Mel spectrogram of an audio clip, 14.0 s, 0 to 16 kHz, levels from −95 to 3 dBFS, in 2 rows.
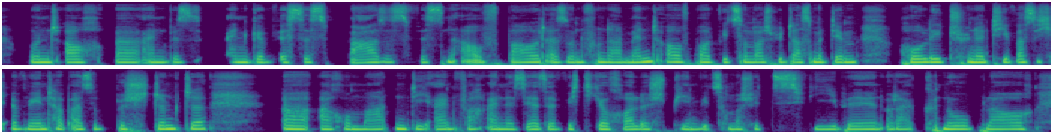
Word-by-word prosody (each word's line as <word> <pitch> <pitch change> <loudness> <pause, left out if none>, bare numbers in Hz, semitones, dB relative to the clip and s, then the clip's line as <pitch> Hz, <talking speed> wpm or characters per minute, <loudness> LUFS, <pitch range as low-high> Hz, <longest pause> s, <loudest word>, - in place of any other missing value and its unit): und 180 0 +2
auch, 180 0 -2
äh, 180 - 0
ein 175 0 0
bis 180 0 -5
ein 180 0 +1
gewisses 180 0 -1
Basiswissen 180 +3 -2
aufbaut 190 -1 -2
also 180 0 -1
'n 180 - +1
Fundament 180 +3 +2
aufbaut, 190 -1 0
wie 180 - 0
zum 190 -1 +2
Beispiel 180 0 -2
das 175 -1 -1
mit 185 0 +3
dem 180 +1 +4 0.3
Holy 185 0 +6
Trinity, 185 0 +2
was 180 +2 +1
ich 200 - -6
erwähnt 185 -1 +2
habe. 185 - -1
Also 185 +1 +1
bestimmte, 195 +1 +2 0.5
äh, 185 -1 +5
Aromaten, 180 +1 +1
die 180 0 -3
einfach 185 +2 -2
eine 180 -1 +1
sehr, 175 0 0
sehr 175 - -1
wichtige 180 0 0
Rolle 175 +1 -1
spielen, 175 -1 -3
wie 180 - -3
zum 180 0 -2
Beispiel 175 +1 -3
Zwiebeln 180 0 0
oder 180 0 -3
Knoblauch, 185 -1 0
180 Hz, 185 wpm, -23 LUFS, 180-185 Hz, 0.5 s, Holy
